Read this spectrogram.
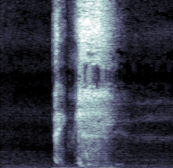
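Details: Allergy sneeze: a short inhaled catch followed by one forceful sneeze.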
